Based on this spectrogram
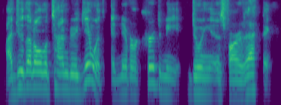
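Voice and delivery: ordinary talk, nothing marked

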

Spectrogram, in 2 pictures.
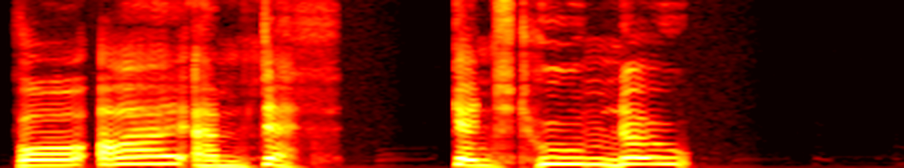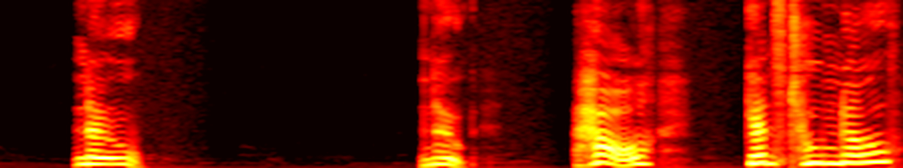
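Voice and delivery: very slow, loud, high stage Death, forgetting lines; hammed-up Death. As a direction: boom each word like a ham actor. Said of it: "his first speaking part".

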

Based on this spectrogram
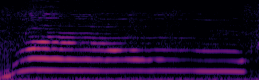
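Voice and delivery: high, soft meow; cat meow. Retold or imitated. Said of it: "I'm just going".

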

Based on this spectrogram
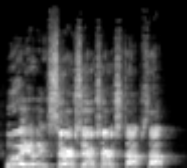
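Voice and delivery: high, loud protest; mock alarm. Imagined passer-by fending off a creepy stranger, mock-alarmed. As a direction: fend off a creep in mock panic.

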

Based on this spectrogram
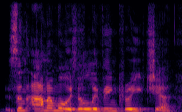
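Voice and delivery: high-pitched indignant retort; indignantly sticking up for a pet; annoyed. Retold or imitated. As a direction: retell an annoyed protest, pitch shooting up. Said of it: "So I was really annoyed".

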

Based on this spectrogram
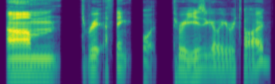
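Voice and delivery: ordinary talk, nothing marked

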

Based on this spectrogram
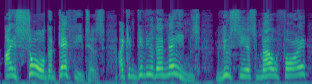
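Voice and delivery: high, urgent shouted insistence; shouting. A narrator's reading. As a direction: call out the accusation, pitched high. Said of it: "Harry shouted".

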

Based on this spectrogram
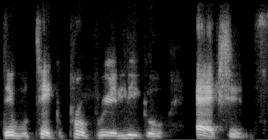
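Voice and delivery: ordinary talk, nothing marked

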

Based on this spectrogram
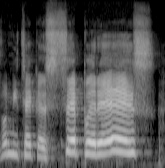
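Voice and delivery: high, loud playful aside. Real, not acted. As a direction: call out the pause for a drink. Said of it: "Hold on, let me take a sip".

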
